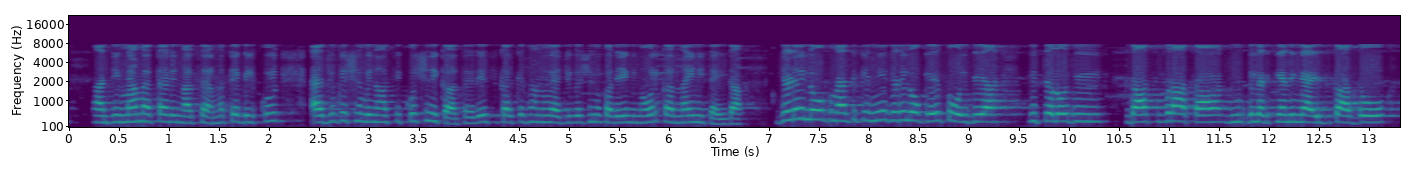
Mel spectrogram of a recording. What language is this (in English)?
Punjabi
